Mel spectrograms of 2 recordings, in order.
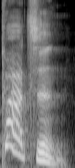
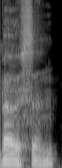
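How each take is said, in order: First: The word has a t sound in the middle. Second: The word has no t sound in the middle. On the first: The speaker calls it wrong. "Is that actually how you pronounce that?" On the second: The speaker calls it right. "you actually pronounce it bosun"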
